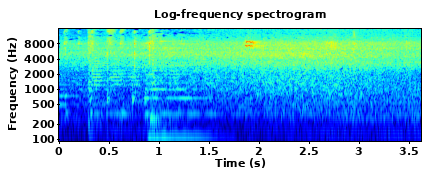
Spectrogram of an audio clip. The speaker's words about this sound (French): Je l'ai rencontré dans la Naudière, sur le bord d'une rivière. Vous allez l'entendre, il ventait pas mal cette journée-là.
